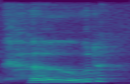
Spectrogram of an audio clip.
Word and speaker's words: code: it said a thing cod became code oh it says its name and tubby came to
